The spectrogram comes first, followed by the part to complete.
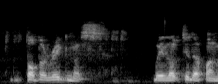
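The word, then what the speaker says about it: borborygmus: we have I particularly in like firstly it's Bubba rig MMus we looked it up on YouTube that's how you pronounce it and it is our technical term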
